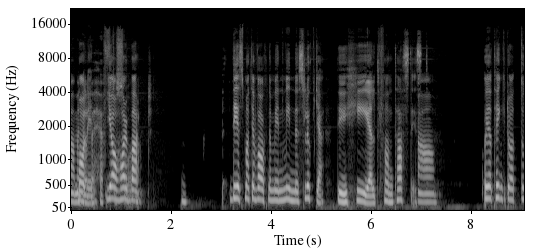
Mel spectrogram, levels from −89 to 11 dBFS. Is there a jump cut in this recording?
no; 0 cuts

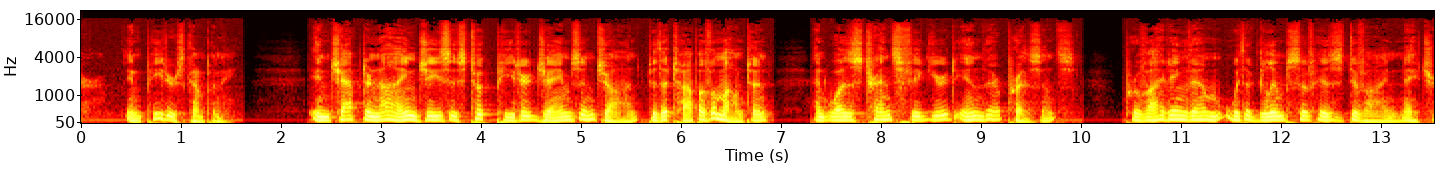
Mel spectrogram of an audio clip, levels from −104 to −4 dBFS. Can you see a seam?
no; 0 cuts

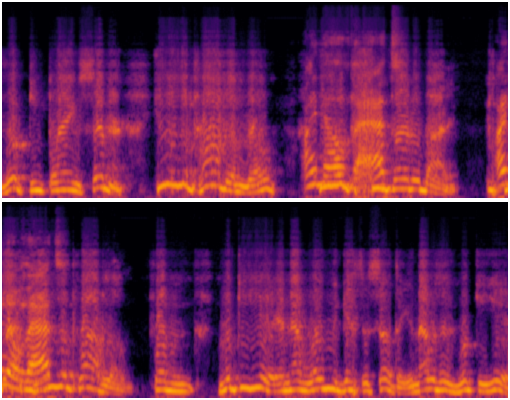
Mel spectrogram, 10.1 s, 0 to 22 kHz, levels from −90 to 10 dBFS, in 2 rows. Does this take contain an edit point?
no; 0 cuts

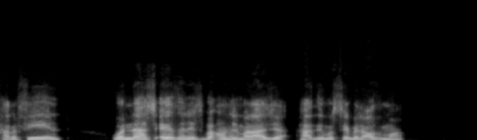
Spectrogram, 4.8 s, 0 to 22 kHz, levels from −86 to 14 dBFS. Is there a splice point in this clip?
yes; 1 cut; at 2.3 s

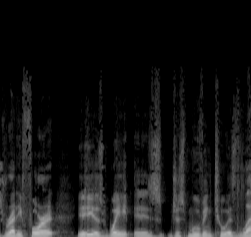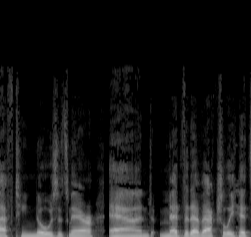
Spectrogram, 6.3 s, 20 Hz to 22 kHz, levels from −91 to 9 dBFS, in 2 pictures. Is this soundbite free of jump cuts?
no; 3 cuts; at 1.1 s, 4.0 s, 4.4 s

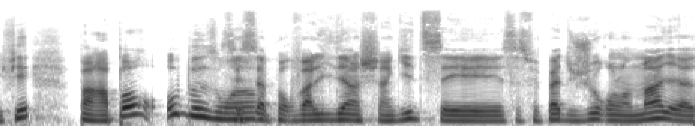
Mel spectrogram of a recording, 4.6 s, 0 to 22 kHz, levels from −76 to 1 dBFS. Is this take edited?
no; 0 cuts

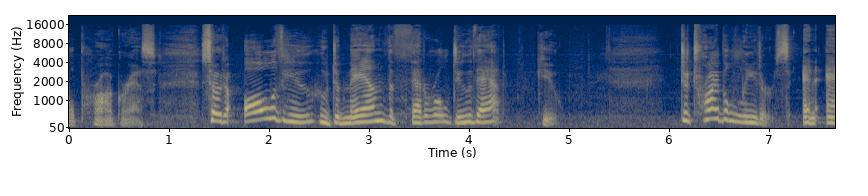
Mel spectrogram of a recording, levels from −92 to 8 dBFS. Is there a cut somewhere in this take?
yes; 2 cuts; at 3.8 s, 4.7 s

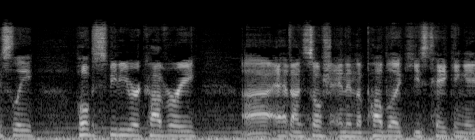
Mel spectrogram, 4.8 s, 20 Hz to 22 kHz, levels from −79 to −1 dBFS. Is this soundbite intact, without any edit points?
no; 3 cuts; at 0.9 s, 2.9 s, 3.3 s

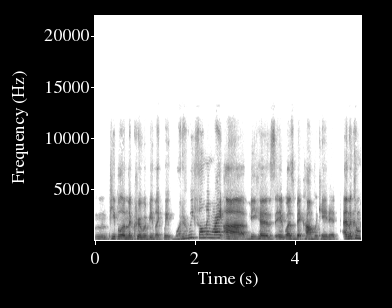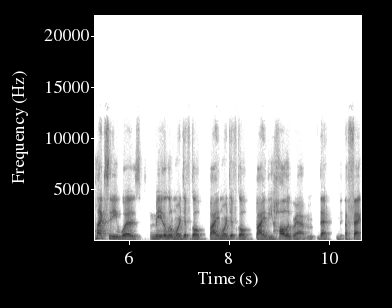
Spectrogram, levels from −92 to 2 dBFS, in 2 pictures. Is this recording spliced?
yes; 4 cuts; at 2.6 s, 4.9 s, 6.4 s, 7.8 s

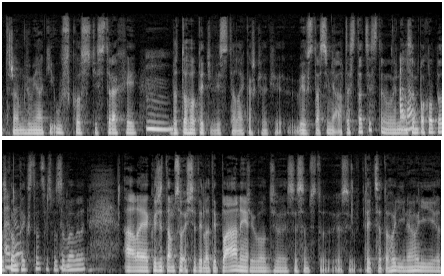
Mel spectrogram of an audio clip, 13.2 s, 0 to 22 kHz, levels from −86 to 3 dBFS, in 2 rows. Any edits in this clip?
yes; 1 cut; at 10.3 s

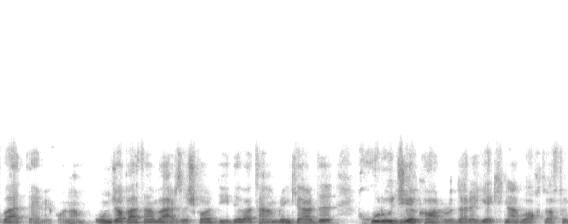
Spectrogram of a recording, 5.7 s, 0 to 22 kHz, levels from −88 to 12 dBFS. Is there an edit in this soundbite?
no; 0 cuts

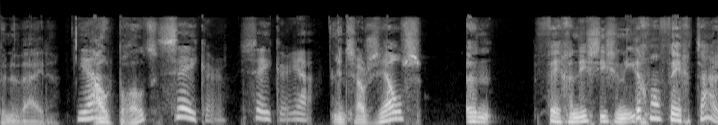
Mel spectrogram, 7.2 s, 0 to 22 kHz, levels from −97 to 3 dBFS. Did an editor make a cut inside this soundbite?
no; 0 cuts

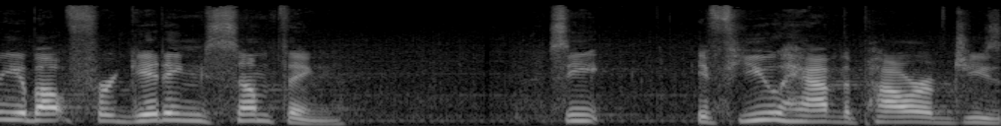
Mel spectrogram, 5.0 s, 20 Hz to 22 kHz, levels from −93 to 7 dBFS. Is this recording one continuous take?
yes; 0 cuts

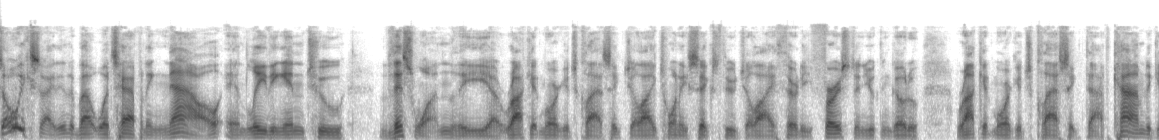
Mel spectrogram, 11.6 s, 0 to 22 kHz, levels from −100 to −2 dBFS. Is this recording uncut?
yes; 0 cuts

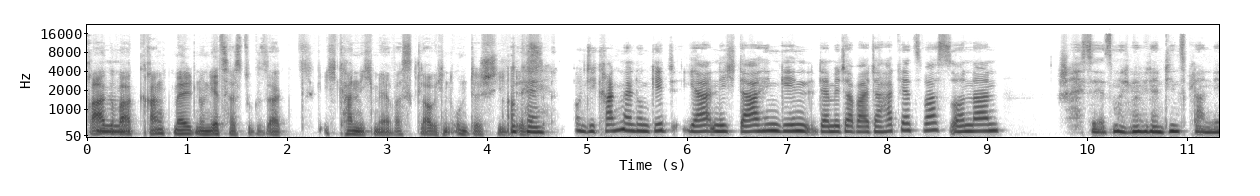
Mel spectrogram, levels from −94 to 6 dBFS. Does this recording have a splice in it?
no; 0 cuts

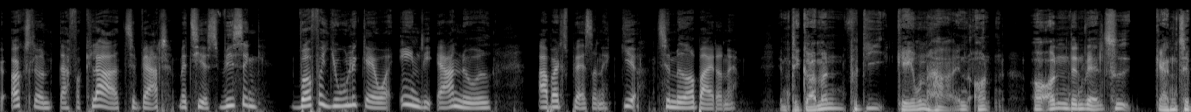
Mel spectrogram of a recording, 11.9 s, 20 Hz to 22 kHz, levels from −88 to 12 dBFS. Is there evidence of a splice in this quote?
no; 0 cuts

